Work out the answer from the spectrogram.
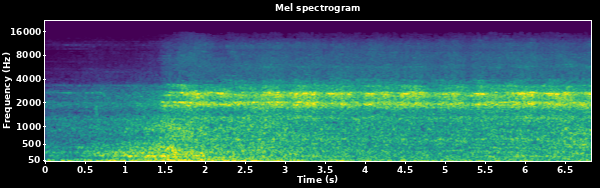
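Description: Siemens Class 700 twelve-car electric multiple unit running through the station while still accelerating. A rushing rumble of wheels and air swells over the first second and a half and then holds loud. A steady high-pitched whine runs over it from that point on.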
